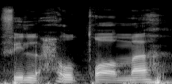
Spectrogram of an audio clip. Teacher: طا کو خوب موٹا ادا کرنا ہے اور وقف کی صورت میں گولتا ہائے ساکنہ میں تبدیل ہو جائے گی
